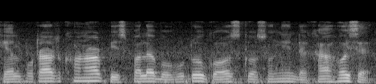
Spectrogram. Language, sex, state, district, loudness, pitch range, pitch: Assamese, male, Assam, Hailakandi, -19 LUFS, 120-140 Hz, 130 Hz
